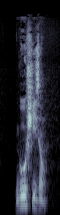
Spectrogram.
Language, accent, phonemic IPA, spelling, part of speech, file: French, France, /ɡo.ʃi.zɑ̃/, gauchisant, verb / adjective, LL-Q150 (fra)-gauchisant.wav
- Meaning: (verb) present participle of gauchiser; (adjective) lefty, pinko (having left-wing politics)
